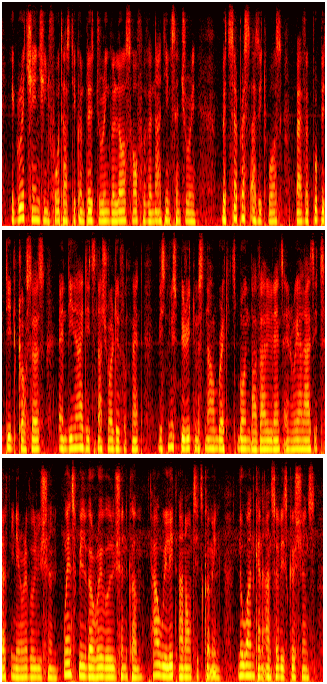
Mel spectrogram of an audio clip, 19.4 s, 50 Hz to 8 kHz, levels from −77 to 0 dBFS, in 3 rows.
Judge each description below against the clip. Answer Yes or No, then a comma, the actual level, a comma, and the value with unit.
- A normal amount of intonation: No, narrow, 1.2 semitones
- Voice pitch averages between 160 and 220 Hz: No, low, 120 Hz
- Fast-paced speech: No, average, 195 wpm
